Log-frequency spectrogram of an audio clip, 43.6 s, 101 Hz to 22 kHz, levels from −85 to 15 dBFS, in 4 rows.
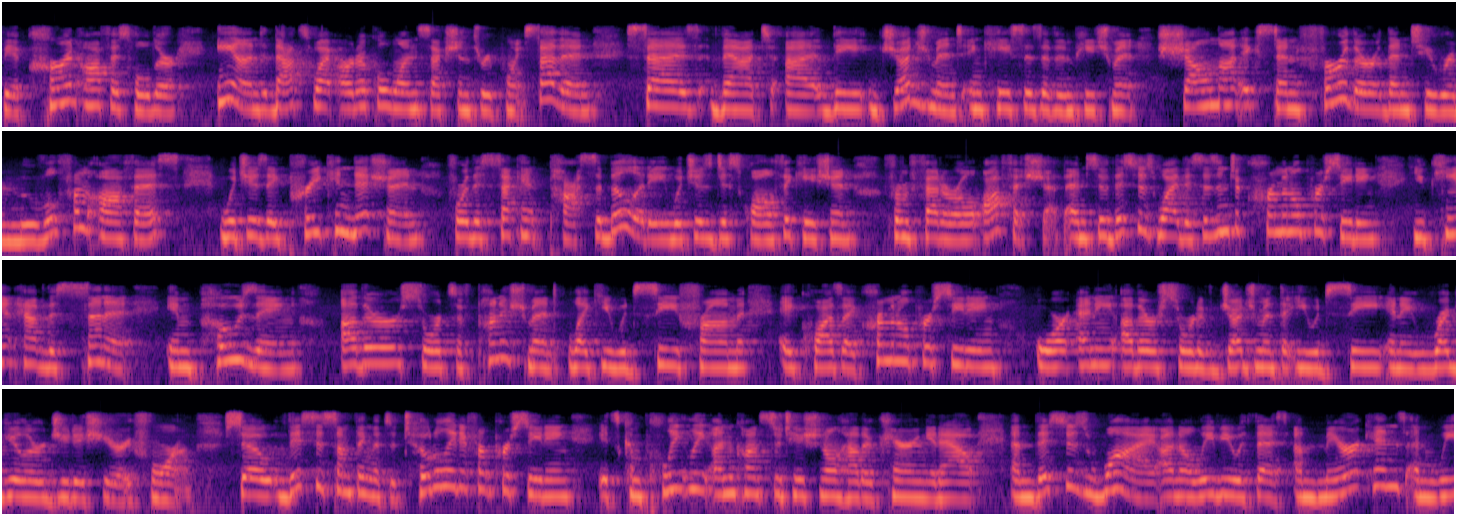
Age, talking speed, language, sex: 20-39, 165 wpm, English, female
